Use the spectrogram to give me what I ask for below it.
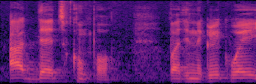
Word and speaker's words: Antetokounmpo: I've been led to say it's Antetokounmpo.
